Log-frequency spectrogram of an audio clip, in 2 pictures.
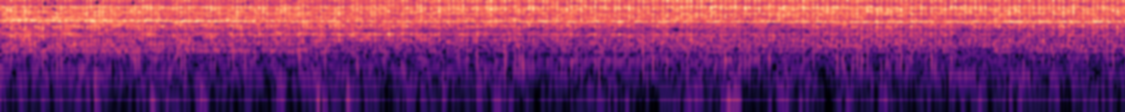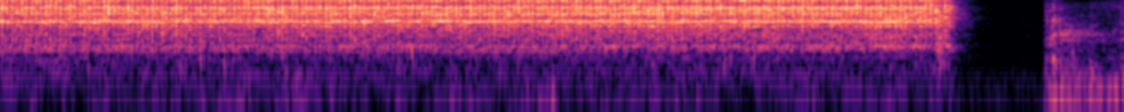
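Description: A DeWalt Max impact driver runs on a dyno, giving a loud, steady mechanical whir and rattle that holds for about ten seconds before cutting off abruptly.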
